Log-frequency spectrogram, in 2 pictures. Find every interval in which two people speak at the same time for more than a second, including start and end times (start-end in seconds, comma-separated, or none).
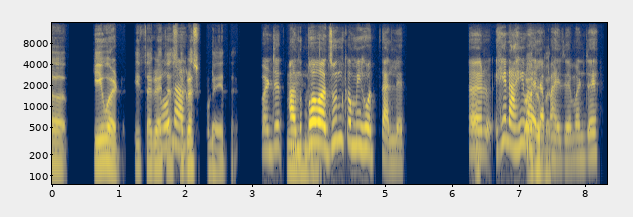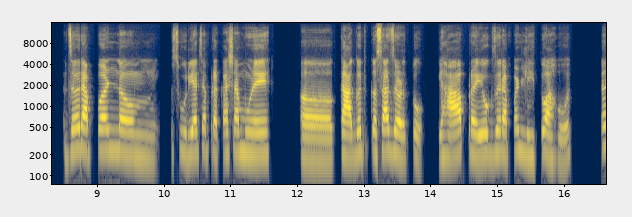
none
